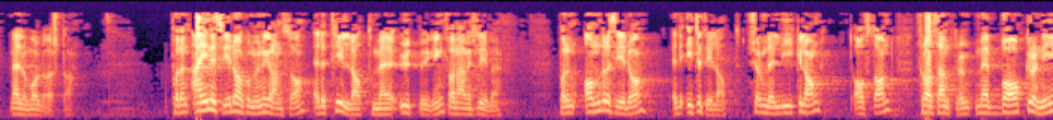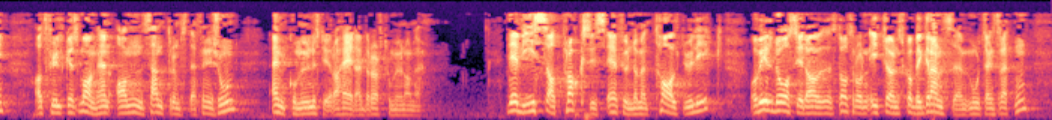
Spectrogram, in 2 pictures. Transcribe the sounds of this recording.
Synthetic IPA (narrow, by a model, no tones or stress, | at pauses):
mɛlːʊmʋɔlɑ̰œ̰ʂt̪ɑ̰ | pʰɔd̪ɛnʔæɪnəsiːd̪əɑʋkʊmʉːnəɡɾɛnsɑæɖɛt̪ʰɪlːɑt̪ːmɛʔʉːt̪̚bʏɡɪŋfɾɑnæːɾɪŋsliːʋə | pʰɔd̪ɛnɑnd̪ɾəsiːd̪ɑ | ʔæɖɛʔɪçːət̪ʰɪlːɑt̪ːʃøːlʊmd̪ɛːliːkəlɑŋt̪ɑːʋst̪ɑnd̪fɾɑːsɛnt̪ɾʉmmɛbɑːk̚ɡɾʉnːiː | ʔɑ̰t̪fʏlkəsmɑnːn̩ɛɛnɑnːn̩sɛnt̪ɾʉmsd̪ɛfɪnɪʂuːn | ʔɛnkʰʊmʉːnəst̪y̰ːɾʔɑɦæɪd̪æɪbəɾøːɾt̪kʰʊmʉːnɑnə | d̪ɛʋiːsəɑt̪pʰɾɑksɪsɛɾfʉnd̪ɑmɛnt̪ʰɑːlt̪ʉːliːkʔɔʋɪld̪oːsiːd̪ɑst̪ɑːt̪sɾoːd̪n̩ɪçːəœnskəɔbəɡɾɛnsəmuːt̪sɛŋsɾɛt̪ːn̩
